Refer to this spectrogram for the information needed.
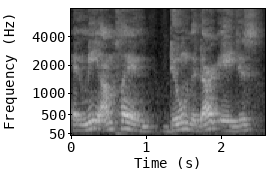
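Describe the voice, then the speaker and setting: Very mellow, dark-voiced American man, echoey room. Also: medium pitch, slow, highs cut off. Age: 30s. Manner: blunt, slangy, profane. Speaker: podcast co-host. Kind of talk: casual chat.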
